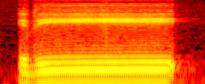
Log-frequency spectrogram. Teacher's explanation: یہ را کے نیچے کھڑی زیر ہے، اس وجہ سے یہ را باریک ہو رہی ہے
